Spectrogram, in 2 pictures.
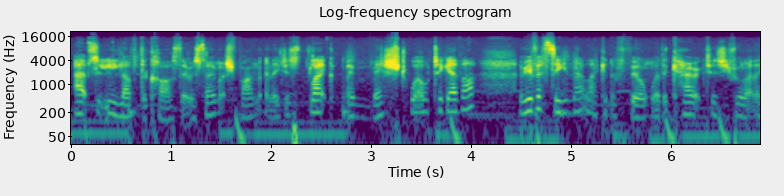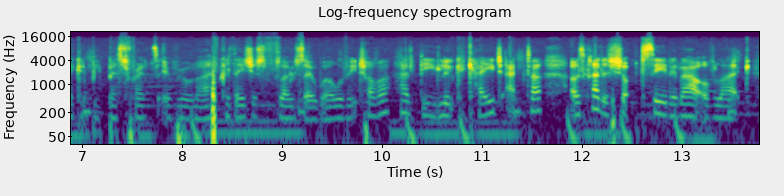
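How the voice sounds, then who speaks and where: A man with a cold talks through his month of films in a chatty, self-mocking vlog. His voice sits a little high for a man. The recording carries a steady hiss and small clicks behind him. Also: fast talker, creaky. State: has a cold. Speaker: film review vlogger. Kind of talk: casual monthly film wrap-up.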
